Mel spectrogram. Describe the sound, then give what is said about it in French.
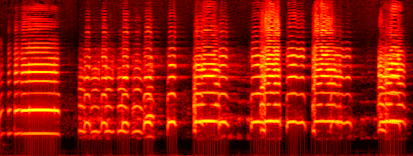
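A swan calls loudly with a long, bugling note, then a quick series of shorter, nasal honks in an uneven rhythm, rich and trumpet-like, with no voices. “C'est-à-dire, grosso modo, on dit qu'au moment de mourir, les signes font entendre un chant admirable.”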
